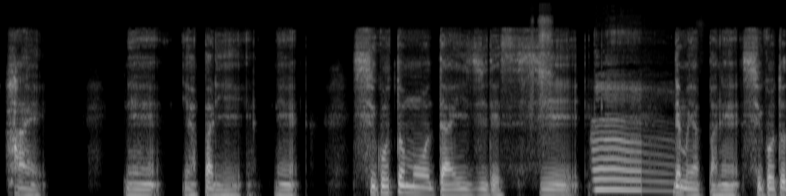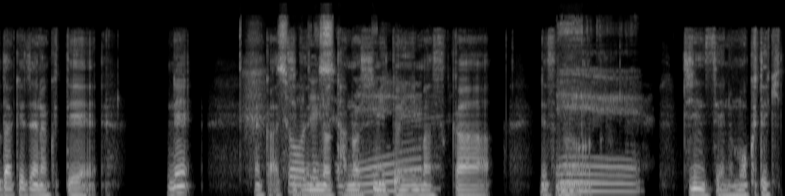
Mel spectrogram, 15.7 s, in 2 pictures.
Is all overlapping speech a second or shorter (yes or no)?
no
